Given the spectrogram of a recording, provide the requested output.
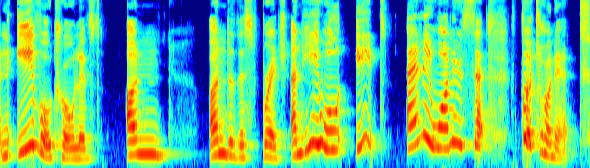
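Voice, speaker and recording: In a put-on character voice, a woman speaks high and very slowly, with very wide pitch swings and long, frequent pauses. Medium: read story. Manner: jolly.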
